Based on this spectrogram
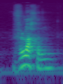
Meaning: plural of vlag
- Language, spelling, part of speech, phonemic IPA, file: Dutch, vlaggen, noun, /ˈvlɑɣə(n)/, Nl-vlaggen.ogg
